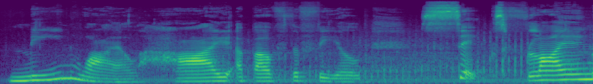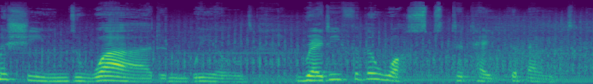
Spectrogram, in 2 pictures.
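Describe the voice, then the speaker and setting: A woman's voice: lowish voice, animated, a bit bright, a little hiss or hum, low-quality recording. A woman reading a children's picture book expressively, in a dramatic, rhythmic way that draws out words. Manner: dramatic, rhythmic rhyming delivery with drawn-out words. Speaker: storyteller.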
